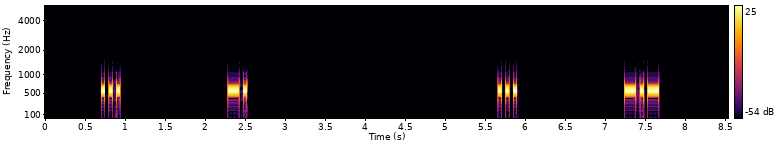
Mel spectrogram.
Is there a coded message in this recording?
Yes: Morse code from 0.7 to 7.7 s, heard as a keyed tone, about 25 wpm, spaced as for 6 wpm, 570 Hz. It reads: SN SK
